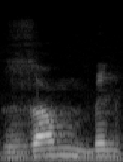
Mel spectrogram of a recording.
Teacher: نون ساکن کے بعد با آ جائے تو وہ نون ساکن میم میں کنورٹ ہو جائے گا ، تو یہاں اقلاب کا قانون لگے گا، تو زم بن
